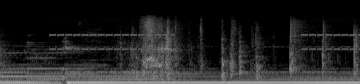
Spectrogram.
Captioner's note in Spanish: Suena celular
